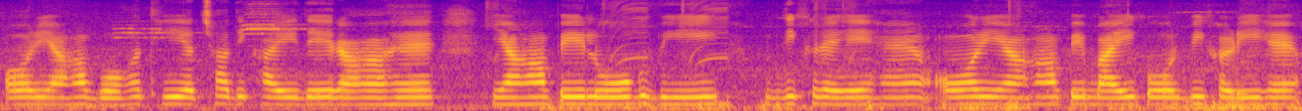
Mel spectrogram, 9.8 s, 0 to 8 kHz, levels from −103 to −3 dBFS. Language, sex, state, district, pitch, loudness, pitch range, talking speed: Hindi, female, Rajasthan, Bikaner, 190 Hz, -16 LUFS, 185-195 Hz, 145 wpm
